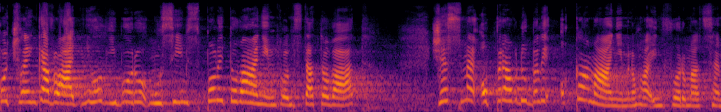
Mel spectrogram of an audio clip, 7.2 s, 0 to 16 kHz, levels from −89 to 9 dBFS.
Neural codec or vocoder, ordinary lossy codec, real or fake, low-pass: vocoder, 44.1 kHz, 128 mel bands every 256 samples, BigVGAN v2; AAC, 96 kbps; fake; 14.4 kHz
